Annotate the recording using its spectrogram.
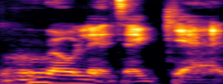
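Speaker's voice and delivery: put-on voice, very low, deep and soft. Retelling how Ian McDiarmid walked out on stage at Celebration and spoke, in the Palpatine voice. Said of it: "says in the Palpatine voice".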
